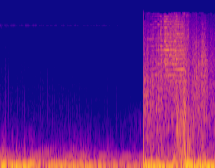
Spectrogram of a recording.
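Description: Logo-intro sound effects: a deep, low rumbling hit with a faint held tone, then about a second and a half in a sudden loud, bright crash-like burst.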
